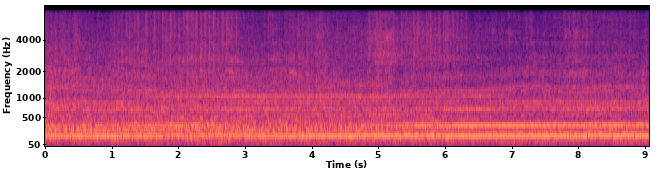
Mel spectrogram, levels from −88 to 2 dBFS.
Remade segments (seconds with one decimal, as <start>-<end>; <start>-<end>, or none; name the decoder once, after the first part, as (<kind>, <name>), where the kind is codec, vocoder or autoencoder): 1.8-3.0 (vocoder, Vocos); 4.7-6.1; 7.6-9.1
